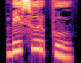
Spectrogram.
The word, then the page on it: ಬಿಸುರ್ಪು: kannada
